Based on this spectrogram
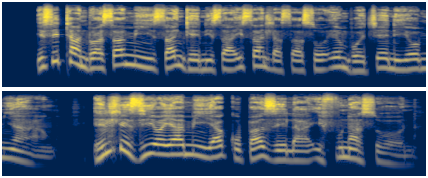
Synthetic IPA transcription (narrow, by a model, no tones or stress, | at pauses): isitʰandʱwasamisaŋʱenisaisand͡ɮʱasasɔɛmbʱɔt͡ʃʼenijom̩ɲaːŋɔ | inɬizijɔjamijaɡ̥ʱub̥ʱazɛlaifunasɔːna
